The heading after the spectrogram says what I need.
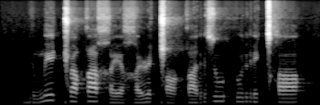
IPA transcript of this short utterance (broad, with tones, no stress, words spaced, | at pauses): bɪ˨mɪː˦ǁʊ˧qi˧ χɪː˨ʁə˨˦ɭɪ˧ǁɑ˨ qɛ˨rzu˦ hu˦r ɪ˦ǀʰɒ˦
